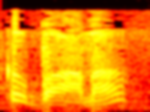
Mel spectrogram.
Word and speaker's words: Obama: And, of course, there's Barack Obama, rhymes with Osama, with the middle name Hussein.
